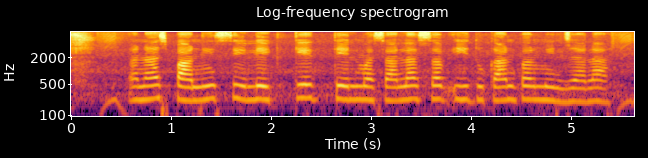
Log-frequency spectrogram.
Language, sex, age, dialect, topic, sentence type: Bhojpuri, female, 18-24, Western, agriculture, statement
